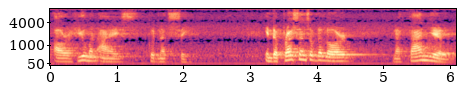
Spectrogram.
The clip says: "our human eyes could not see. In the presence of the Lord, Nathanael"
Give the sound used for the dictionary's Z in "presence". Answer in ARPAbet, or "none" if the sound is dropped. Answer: S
